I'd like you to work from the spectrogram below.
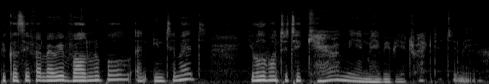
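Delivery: put-on airy, girlish delivery. Demonstrating how a woman practiced speaking to her viewers, breathy girlish voice. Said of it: "she would speak more like this and a little bit girlish".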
